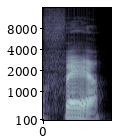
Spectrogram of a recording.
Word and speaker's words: fer: Essa preposição é pronunciada quase sempre átona, portanto soando como fa, com a típica pronúncia de um ER átono. Se pronunciada forte, soaria como fea, mas eu realmente não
